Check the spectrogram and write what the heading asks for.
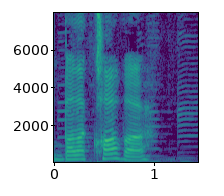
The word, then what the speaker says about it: balaclava: Stress on third syllable. Balaclava. Balaclava.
